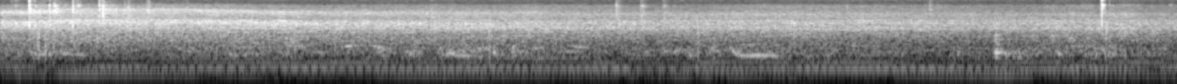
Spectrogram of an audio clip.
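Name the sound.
pigeon cooing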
